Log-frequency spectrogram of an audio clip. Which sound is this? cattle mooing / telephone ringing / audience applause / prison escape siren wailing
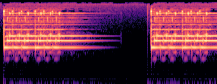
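telephone ringing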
